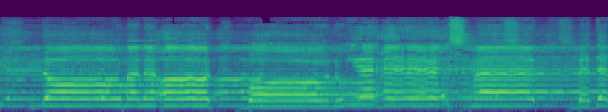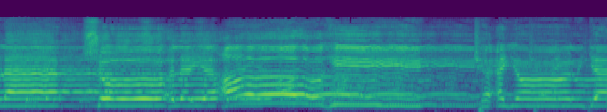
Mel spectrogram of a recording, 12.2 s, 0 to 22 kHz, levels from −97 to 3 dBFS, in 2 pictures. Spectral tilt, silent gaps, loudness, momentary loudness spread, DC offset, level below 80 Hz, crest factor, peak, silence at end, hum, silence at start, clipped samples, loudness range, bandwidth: 0 dB/octave; none; -22 LUFS; 8 LU; under 0.1%; -72 dBFS; 16 dB; -8 dBFS; 0 s; none; 0 s; under 0.1%; 1 LU; 11.5 kHz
